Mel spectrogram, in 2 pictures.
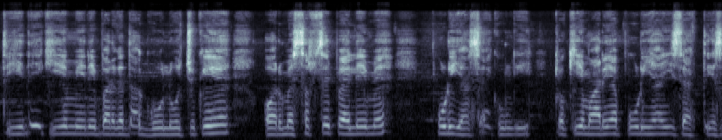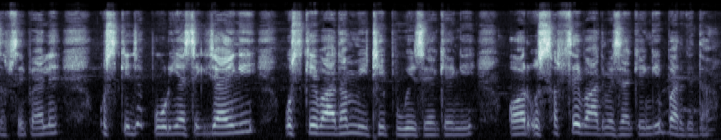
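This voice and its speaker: A woman's voice: medium pitch, steady tone, normal speed, a bit bright. Woman, 30s, home cook vlogger; feverish, chatty, talks in a level, unvaried tone. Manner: chatty, explains each step of cooking. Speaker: vlogger, mother. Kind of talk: casual cooking vlog chat. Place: home kitchen.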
